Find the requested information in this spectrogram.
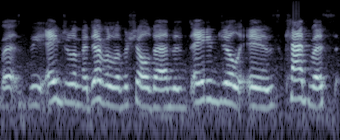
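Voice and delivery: ordinary talk, nothing marked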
